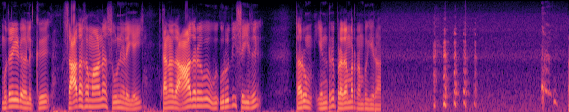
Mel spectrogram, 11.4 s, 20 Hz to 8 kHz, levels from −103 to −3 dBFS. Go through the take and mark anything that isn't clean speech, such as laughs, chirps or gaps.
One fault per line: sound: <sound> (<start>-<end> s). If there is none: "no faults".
sound: laugh (8.6-9.6 s)
sound: cough (10.8-11.2 s)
